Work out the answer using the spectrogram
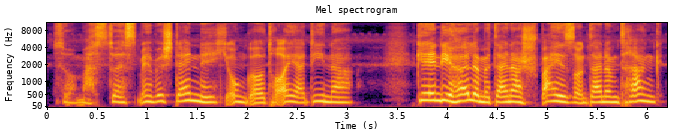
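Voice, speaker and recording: A woman voicing a weak, starving young man who talks in a hoarse, feeble voice and wails and pleads. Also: a little high, measured pace, darkish tone, no room sound, voice pushed up, lightly acted. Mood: defiant. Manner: wailing, pleading.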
